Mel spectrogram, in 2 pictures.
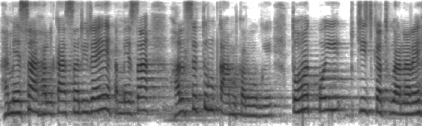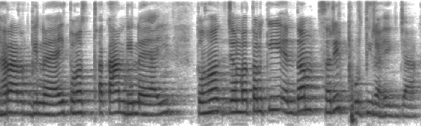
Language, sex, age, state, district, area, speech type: Hindi, female, 60+, Uttar Pradesh, Varanasi, rural, spontaneous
